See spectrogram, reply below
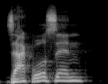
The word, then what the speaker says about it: Zach Wilson: Zach Wilson, if he turns out, did I say it right the first time? Yes, I did if they if he turns out to to take that year two leap, I think this becomes a much closer game.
